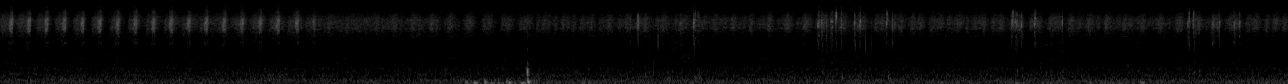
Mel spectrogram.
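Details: Courtship stridulation of a male Siberian grasshopper (Gomphocerus sibiricus) wooing a female: regular high, scratchy pulses at first, breaking into looser, irregular rasps and a few faint knocks later.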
